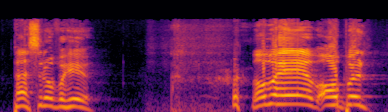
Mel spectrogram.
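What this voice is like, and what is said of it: Basketball player character voice. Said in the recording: “your basketball player impression. ... black voices”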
